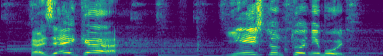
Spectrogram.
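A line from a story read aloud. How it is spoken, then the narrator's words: Shouted. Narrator (Russian): Иван прокричал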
